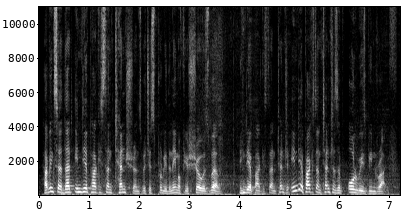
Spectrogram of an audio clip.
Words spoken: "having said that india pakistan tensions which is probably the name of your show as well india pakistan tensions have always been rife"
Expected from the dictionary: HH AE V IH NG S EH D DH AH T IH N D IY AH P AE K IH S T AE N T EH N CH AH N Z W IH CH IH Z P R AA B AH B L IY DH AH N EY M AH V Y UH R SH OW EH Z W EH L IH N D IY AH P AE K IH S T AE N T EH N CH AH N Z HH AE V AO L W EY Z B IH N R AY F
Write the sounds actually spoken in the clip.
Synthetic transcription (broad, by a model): HH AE V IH NG S EH D DH AH T IH N D IY AH P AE K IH S T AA N T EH N SH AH N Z W IH CH IH Z P R AA B AH B L IY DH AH N EY M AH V Y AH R SH OW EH Z W EH L IH N D IY AH P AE K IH S T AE N T EH N SH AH N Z HH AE V AO L W EY Z B IH N R AY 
